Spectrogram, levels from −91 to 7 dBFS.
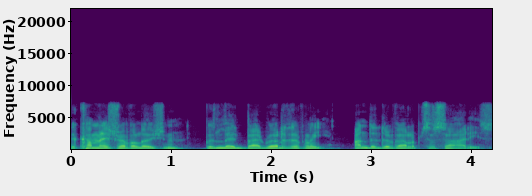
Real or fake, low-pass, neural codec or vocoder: fake; 7.2 kHz; codec, 16 kHz, 16 kbps, FunCodec, trained on LibriTTS, 50 frames a second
